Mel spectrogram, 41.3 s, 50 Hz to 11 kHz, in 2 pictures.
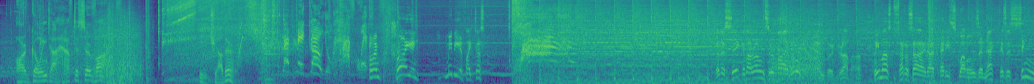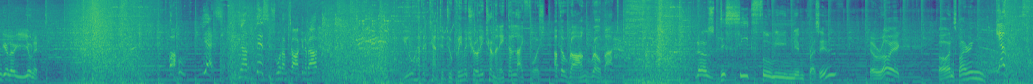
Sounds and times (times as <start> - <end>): Speech: 0.3 - 2.3, 4.0 - 4.7, 14.3 - 21.4, 28.8 - 33.0
Music: 9.9 - 41.3.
